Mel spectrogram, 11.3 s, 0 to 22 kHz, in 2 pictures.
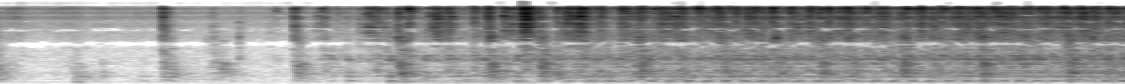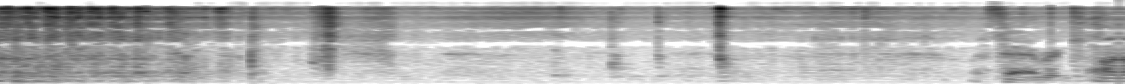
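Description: A serviced 1923 Singer 66-4 red eye treadle sewing machine stitching through six layers of denim, a steady mechanical whir and rapid needle clatter running for several seconds, then slowing into scattered clicks and knocks close by.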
